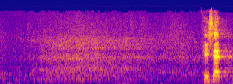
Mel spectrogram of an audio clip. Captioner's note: laughter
